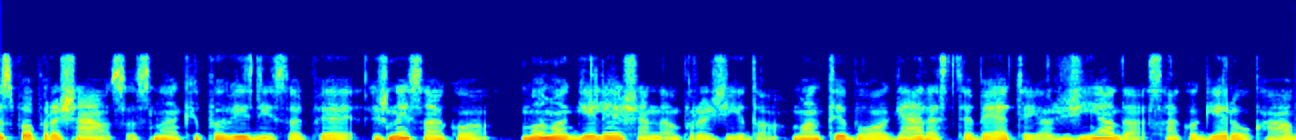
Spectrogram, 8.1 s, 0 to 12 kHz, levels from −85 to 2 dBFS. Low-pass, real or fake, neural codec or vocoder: 7.2 kHz; fake; codec, 16 kHz, 16 kbps, FreqCodec, larger model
